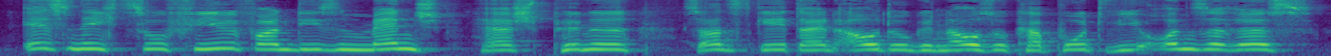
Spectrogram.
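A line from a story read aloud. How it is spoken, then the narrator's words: Called out. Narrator (German): Agent 645 rief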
